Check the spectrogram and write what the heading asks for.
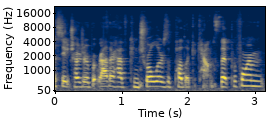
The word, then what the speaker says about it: comptroller: as comptrollers which is technically supposed to be pronounced controller but is almost always pronounced comptroller anyway the auditor general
